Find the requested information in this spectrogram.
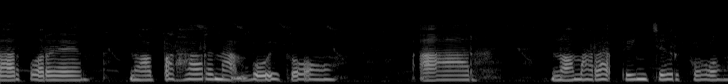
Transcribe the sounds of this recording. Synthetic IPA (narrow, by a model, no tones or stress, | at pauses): t̪arpɔɾɛ | noapaɽɦaɾənaʔbuikɔ | ar | noamaɾaʔpiɲt͡ʃərkɔ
